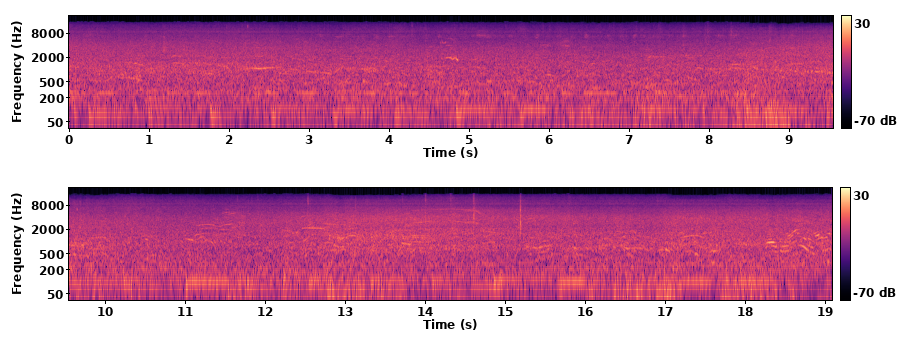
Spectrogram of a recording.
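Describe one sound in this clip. A crowd of people chatters and shouts on a beach outdoors.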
